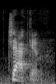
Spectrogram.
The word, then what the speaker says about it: Jaqen: Jaqen.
